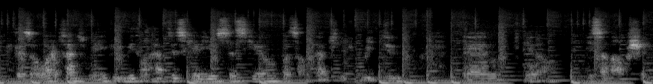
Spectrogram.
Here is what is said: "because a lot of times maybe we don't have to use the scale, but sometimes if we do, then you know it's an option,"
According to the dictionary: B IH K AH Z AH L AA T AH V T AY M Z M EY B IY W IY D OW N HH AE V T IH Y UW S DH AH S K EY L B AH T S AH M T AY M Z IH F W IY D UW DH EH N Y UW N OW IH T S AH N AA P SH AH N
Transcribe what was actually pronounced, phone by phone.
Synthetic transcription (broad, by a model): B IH K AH Z AH L AA T AH V T AY M Z M EY B IY W IY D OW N HH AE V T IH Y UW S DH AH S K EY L B AH T S AH M T AY M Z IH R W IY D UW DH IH N Y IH N OW IH T S AH N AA P SH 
